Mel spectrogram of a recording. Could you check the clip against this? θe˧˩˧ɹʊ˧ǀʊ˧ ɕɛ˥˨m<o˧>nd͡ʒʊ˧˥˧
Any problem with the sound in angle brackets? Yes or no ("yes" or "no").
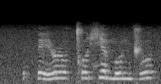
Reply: no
